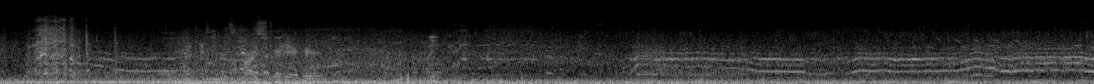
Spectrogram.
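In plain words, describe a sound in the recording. A small electric motor whines, rising and falling in pitch as a toy truck crawls over rocks.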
